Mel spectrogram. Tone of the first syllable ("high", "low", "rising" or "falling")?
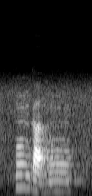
high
